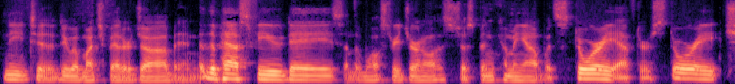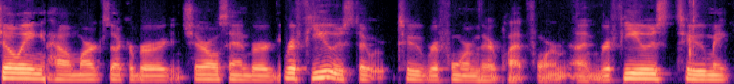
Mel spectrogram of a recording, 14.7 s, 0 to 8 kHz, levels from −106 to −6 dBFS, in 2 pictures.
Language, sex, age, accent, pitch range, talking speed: English, male, 40-59, American, 110-160 Hz, 170 wpm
